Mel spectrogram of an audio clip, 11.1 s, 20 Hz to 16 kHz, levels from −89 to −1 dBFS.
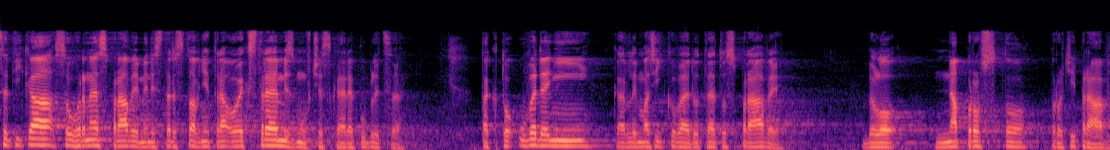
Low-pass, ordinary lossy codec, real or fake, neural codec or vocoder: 7.2 kHz; AAC, 96 kbps; real; none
